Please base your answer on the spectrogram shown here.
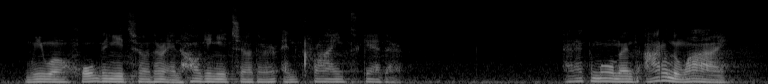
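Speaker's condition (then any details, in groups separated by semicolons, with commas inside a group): Cleft lip and palate; fed formula and cow milk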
